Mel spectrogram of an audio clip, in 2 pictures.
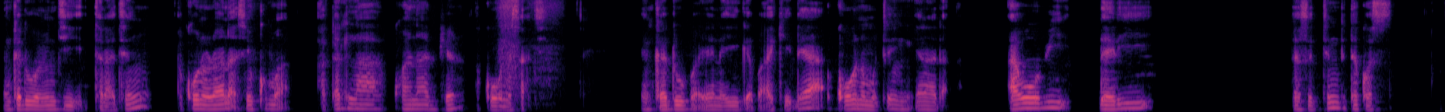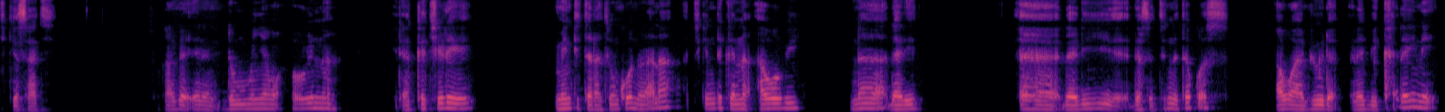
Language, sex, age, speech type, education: Hausa, male, 30-45, spontaneous, primary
